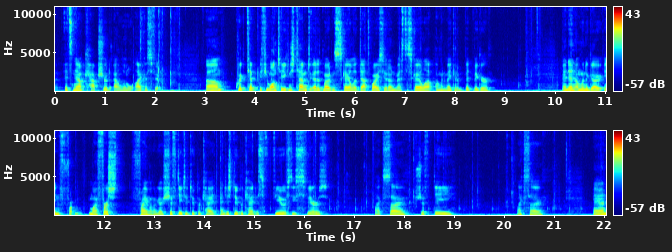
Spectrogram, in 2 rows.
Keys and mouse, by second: 1.5 space, 2.0 shift+Left, 2.3 KP_1, 3.9 click, 4.0 Tab, 4.9 s, 7.1-11.0 middle drag, 8.1 s, 9.4 Tab, 13.2 shift+d, 14.3-20.2 typing, 14.7-22.0 shift+middle drag.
